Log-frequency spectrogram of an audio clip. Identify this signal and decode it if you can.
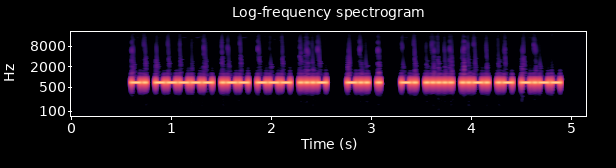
Morse code, heard as a keyed tone, about 40 wpm, 700 Hz. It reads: N0WOV DE N5FAY
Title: USA Callsign DE Callsign - 5 Characters - 40wpm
